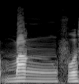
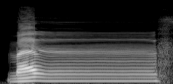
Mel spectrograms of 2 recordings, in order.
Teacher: Maka ikhfa-nya itu, ikhfa adalah membacanya ke huruf yang setelahnya atau disamarkan ke huruf fa-nya.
